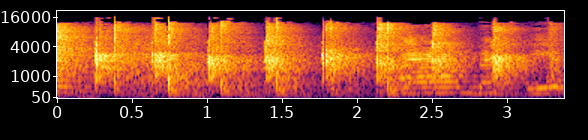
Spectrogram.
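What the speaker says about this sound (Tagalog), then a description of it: "palakpak ka dyan!" Hands clap in a steady rhythm, about ten sharp claps, close and fairly quiet, with a voice briefly talking over the last few.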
